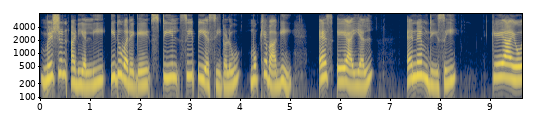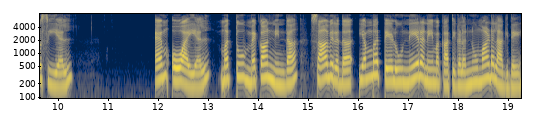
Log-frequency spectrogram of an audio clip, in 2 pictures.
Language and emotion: Kannada, neutral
